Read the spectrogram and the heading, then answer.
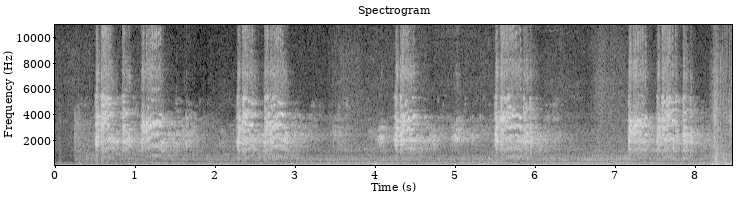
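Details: Quite a few Acorn Woodpeckers in San Diego, California give harsh, nasal, squawking calls in bursts about every second, overlapping one another, over a low background rumble.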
